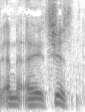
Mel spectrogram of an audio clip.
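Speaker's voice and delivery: ordinary talk, nothing marked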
